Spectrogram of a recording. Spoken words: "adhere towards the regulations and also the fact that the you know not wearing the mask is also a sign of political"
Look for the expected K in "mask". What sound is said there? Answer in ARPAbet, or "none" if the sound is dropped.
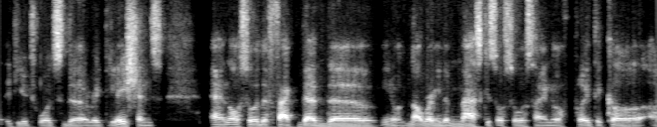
K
